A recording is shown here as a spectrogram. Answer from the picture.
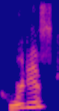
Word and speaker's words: Coordisc: your business name correctly is it core disk uh yes it's the first syllable of coordination and the first syllable of discovery perfect and before i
